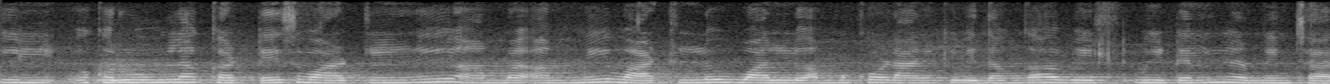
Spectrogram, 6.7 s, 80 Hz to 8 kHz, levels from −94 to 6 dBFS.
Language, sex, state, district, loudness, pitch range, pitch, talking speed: Telugu, female, Andhra Pradesh, Guntur, -16 LUFS, 230-250 Hz, 240 Hz, 110 wpm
